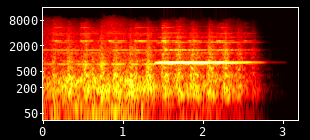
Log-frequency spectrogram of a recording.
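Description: A passing train rumbles with rhythmic clickety-clack and a sustained whistle tone, loud and steady, before the sound ends abruptly.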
